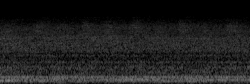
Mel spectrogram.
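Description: Steady hiss of room ventilation with a faint, even hum underneath.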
